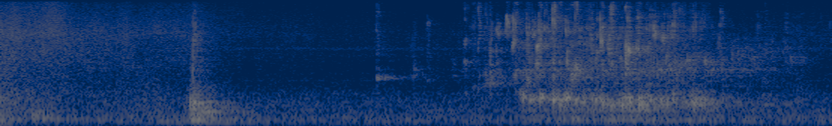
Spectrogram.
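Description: Tea being poured from a small cast-iron teapot into a cup, a soft trickle lasting about a second and a half from a little past two seconds in. A soft knock about a second in.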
